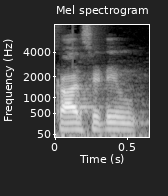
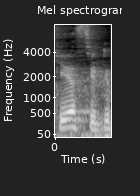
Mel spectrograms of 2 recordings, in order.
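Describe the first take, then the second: First: The first syllable sounds like 'scar'. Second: The first syllable sounds like 'scare'. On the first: "सिटी में स्कार्सिटी हो गई, ऐसे याद करना" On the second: "वैसे इसको स्केयर सिटी प्रोनाउंस करते हैं"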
